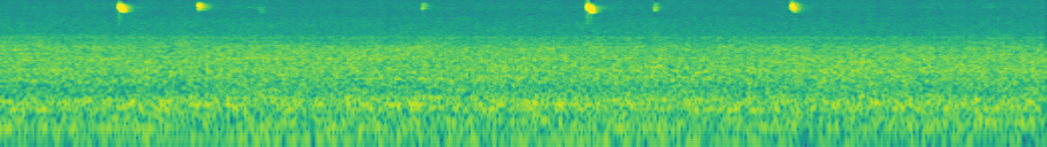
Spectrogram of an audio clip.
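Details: A Black-faced Bunting feeding in the shade of grass, rarely coming up, gives thin, very high 'tsip' notes. About seven are scattered over eight seconds above a steady low rumble like distant traffic.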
